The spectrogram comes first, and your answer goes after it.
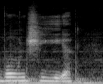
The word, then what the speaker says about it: bom dia: And the D, if you see a D followed by an I, you're going to get a J sound, okay? That's why we get bom dia.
